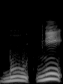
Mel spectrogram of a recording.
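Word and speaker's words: 무늬: 따라서 'muni'( 패턴 ) 의 경우 , 자음 으로 시작 하는 음절 의 'ui' 입니다 . 그렇다면 어떻게 ? 발음 은 딱 한 가지 입니다 . ' 무니 ' 라고 발음 하세요 .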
